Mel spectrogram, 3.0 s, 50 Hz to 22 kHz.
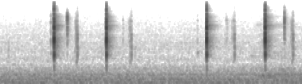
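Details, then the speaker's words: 2004 Chevrolet Silverado old multi-function switch: four sharp loud pops with fainter clicks when using the turn signal in a quiet room; worn switch, replaced and the new one does not pop. "that popping sound that's what it was doing so the new one does not do that"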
